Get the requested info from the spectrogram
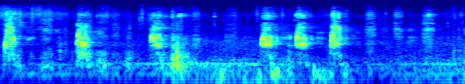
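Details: Excited French bulldog playing soccer lets out a string of high, sharp barks, about two a second in uneven rhythm, with soft movement sounds between them.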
